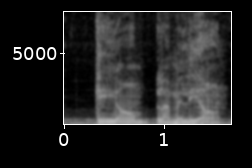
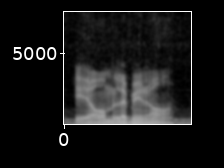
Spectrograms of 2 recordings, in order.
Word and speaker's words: Guillaume le Million: Guillaume le Million. Okay. If it doesn't rhyme, you're not pronouncing it right. Ah. Guillaume le Million.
